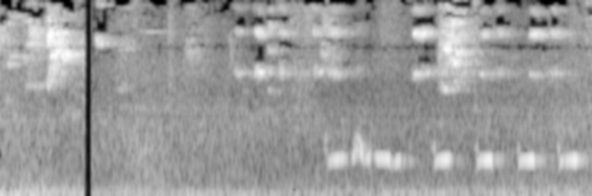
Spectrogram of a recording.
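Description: Zebra dove cooing: a run of short, evenly spaced coos at about four a second, starting about halfway through. Small birds chirp high above it over a steady low rumble.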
